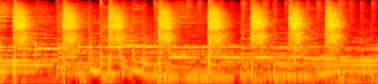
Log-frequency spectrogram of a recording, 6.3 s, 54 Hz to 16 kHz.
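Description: A .22 AirForce Condor air rifle on high-pressure air fires eight sharp shots in quick succession, each a crack with a short fading hiss, coming a little faster towards the end, over background music.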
